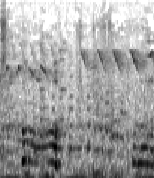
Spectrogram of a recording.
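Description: Chickens clucking in short, pitched calls several times over, with thin, higher bird chirps above them.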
